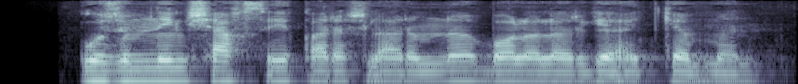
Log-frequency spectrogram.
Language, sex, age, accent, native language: Uzbek, male, 12-17, Surxondaryo, Uzbek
